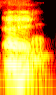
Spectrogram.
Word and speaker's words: Eang: and the last name is Eang.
